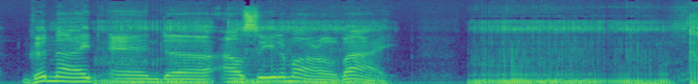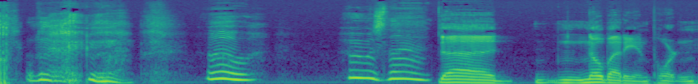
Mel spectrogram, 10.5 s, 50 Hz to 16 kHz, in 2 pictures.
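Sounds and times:
speech: 0.2 - 4.4, 5.5 - 10.4
loud snoring: 0.6 - 5.5.

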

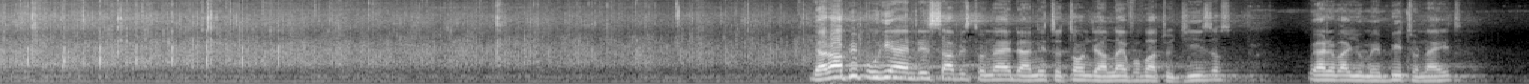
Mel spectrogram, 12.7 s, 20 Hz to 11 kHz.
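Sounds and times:
large crowd clapping at a church service: 0.0 - 8.1
speech: 6.8 - 12.3.

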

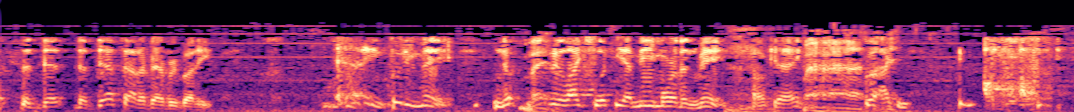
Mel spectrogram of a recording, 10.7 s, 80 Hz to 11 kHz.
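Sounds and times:
speech: 0.0 - 2.3, 3.2 - 10.6
woman coughing: 9.6 - 10.6.

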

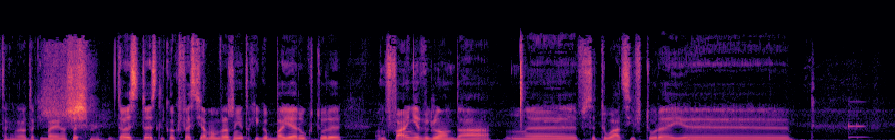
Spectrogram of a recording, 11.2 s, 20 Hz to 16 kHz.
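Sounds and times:
speech: 0.0 - 10.0
long buzzy electronic Siri activation tone on a phone: 0.5 - 1.3
short soft two-tone phone beep: 10.6 - 10.9.

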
